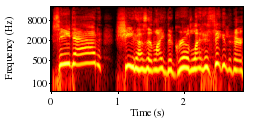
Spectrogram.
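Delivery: high, loud, gleeful teasing.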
